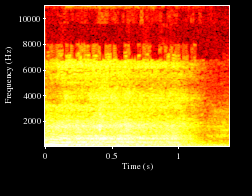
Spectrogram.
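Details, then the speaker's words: A 3-year-old boy snoring while asleep in a hospital emergency waiting area overnight. "c'est que moi j'ai mon fils qui a 3 ans qui est juste à côté de moi, que vous peut-être vous entendez ronfler, qui dort."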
